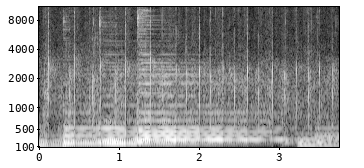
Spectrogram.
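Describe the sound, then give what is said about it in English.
An audience claps and applauds steadily in praise of the Lord over sustained keyboard music. The crowd's claps are lively, and a voice calls out briefly. “Can we just give the Lord a big hand clap of praise?”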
